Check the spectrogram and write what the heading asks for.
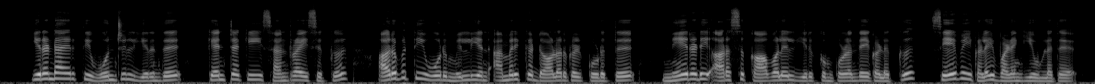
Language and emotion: Tamil, neutral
